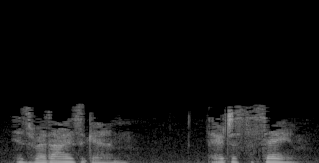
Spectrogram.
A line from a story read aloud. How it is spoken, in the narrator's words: suddenly Lucy murmured, as if to herself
